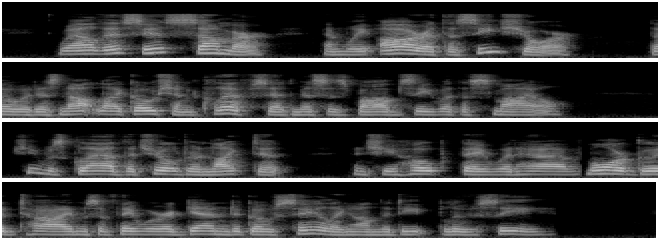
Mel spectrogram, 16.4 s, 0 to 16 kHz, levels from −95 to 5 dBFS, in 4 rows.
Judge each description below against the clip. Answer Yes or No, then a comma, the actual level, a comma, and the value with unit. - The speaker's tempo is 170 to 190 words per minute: Yes, average, 185 wpm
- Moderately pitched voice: Yes, medium, 165 Hz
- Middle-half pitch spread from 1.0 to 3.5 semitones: Yes, average, 2.8 semitones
